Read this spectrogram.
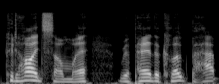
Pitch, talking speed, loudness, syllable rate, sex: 145 Hz, 220 wpm, -21 LUFS, 6.9 syllables/s, male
